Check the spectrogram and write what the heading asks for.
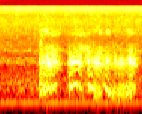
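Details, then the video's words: Snoring Chihuahua, a single rough, fluttering breath lasting over a second, pulsing rapidly with a nasal buzz, against a faint constant electrical hum. "Snoring chihuahua"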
